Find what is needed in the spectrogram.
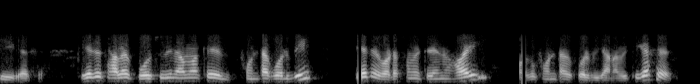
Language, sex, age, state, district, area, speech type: Bengali, male, 45-60, West Bengal, Purba Medinipur, rural, conversation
